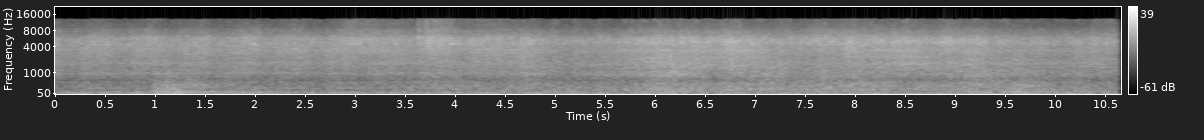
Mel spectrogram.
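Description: Ceccato Antares gantry car wash running over a car: its rotating brushes and water spray make a steady mechanical rumble and hiss that gets a little louder about a second in.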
